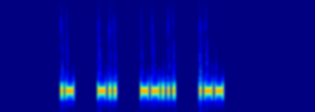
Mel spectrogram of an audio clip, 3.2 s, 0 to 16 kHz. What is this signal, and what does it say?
Morse code, heard as a keyed tone, about 46 wpm, spaced as for 25 wpm, 700 Hz. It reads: AD7W
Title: USA Call Signs - 4 Characters - 3x Character Spacing - 45wpm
